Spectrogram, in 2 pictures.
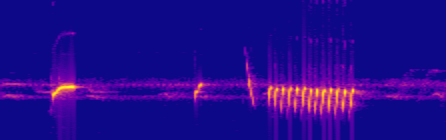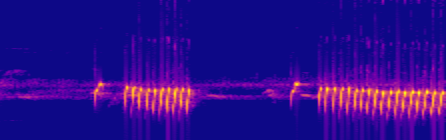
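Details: Canary singing to teach young birds: single rising chirps spaced between three short bursts of rapid, bright trilled notes, each about a second long.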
